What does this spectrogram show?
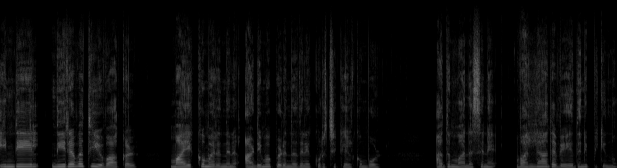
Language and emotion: Malayalam, sad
